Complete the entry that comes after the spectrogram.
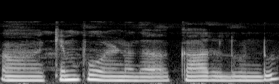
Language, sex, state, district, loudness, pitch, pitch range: Tulu, female, Karnataka, Dakshina Kannada, -12 LUFS, 190 Hz, 185-200 Hz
